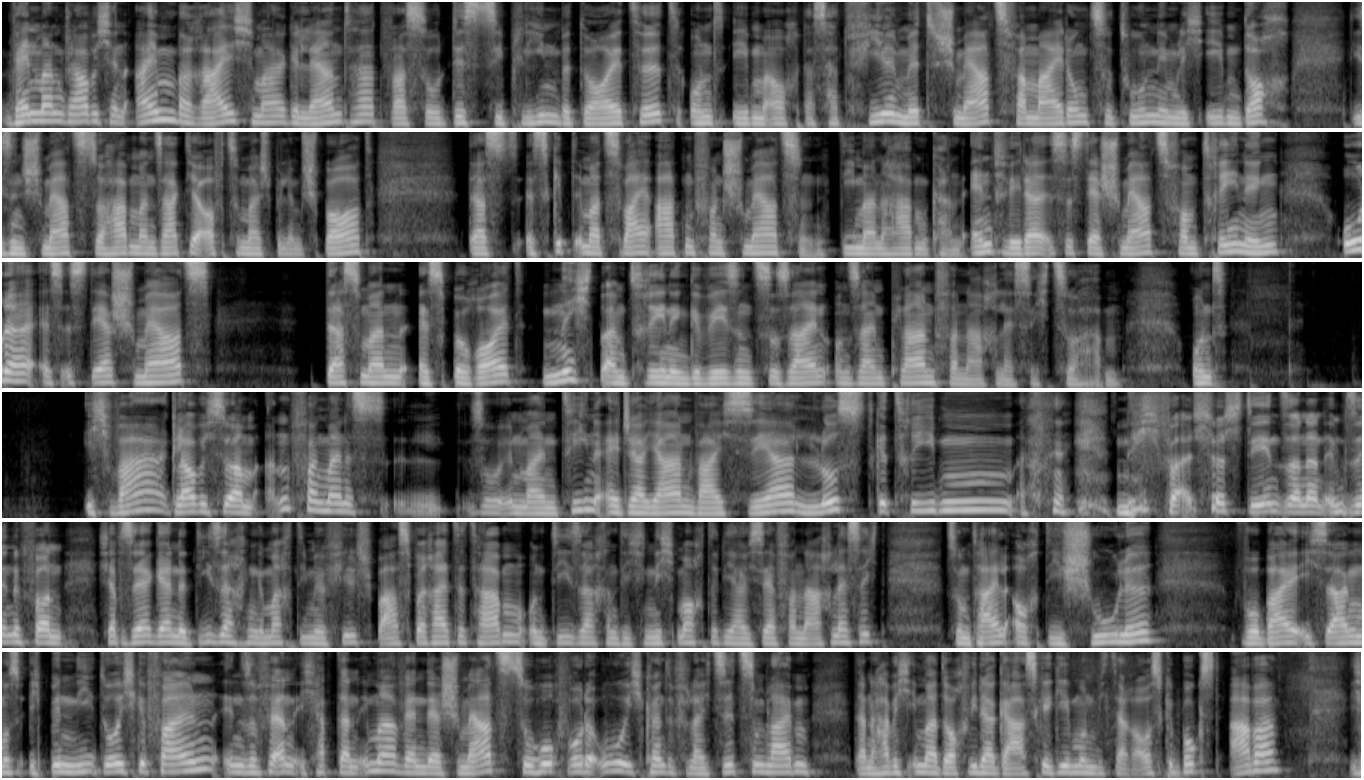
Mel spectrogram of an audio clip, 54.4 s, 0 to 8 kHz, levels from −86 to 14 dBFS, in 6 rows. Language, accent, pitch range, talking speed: German, German, 135-165 Hz, 190 wpm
